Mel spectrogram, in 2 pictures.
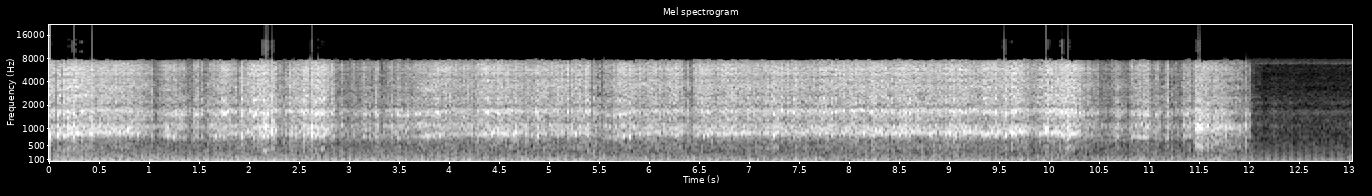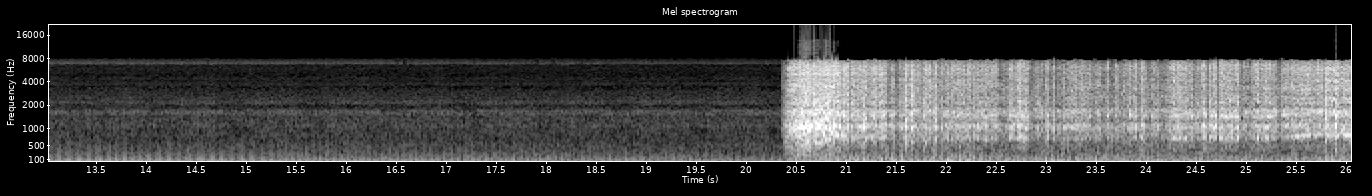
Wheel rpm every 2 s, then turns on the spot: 230, 220, 230, 230, 230, 170, 0, 0, 0, 0, 120, 210, 210.
none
